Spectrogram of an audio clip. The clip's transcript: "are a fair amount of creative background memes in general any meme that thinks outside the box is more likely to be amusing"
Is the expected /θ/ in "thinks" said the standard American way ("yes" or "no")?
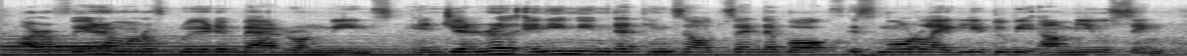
no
